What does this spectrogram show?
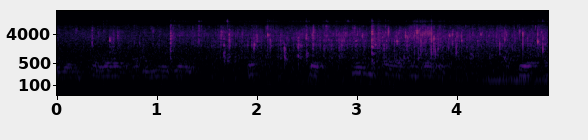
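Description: Beer-battered whiting fillets deep-frying in a pan of hot oil, sizzling steadily with many small crackles and pops.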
